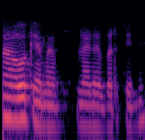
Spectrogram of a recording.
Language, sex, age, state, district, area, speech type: Kannada, male, 18-30, Karnataka, Bangalore Urban, urban, conversation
